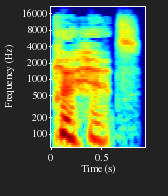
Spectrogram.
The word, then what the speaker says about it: Kahat: Hadriana Kahats. Yeah, the original settlers weren't very creative in their naming conventions. It's spelled differently and pronounced in 2 syllables, Kahat.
